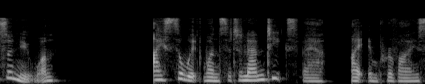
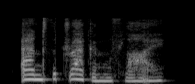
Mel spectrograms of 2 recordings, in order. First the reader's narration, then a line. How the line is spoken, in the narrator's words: she murmurs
